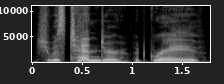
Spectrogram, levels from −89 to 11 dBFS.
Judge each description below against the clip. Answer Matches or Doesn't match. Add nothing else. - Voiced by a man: Doesn't match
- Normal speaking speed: Matches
